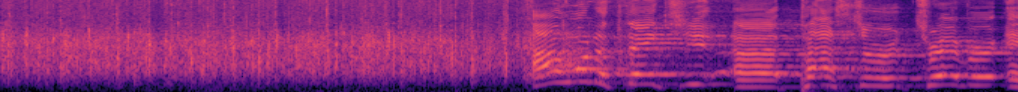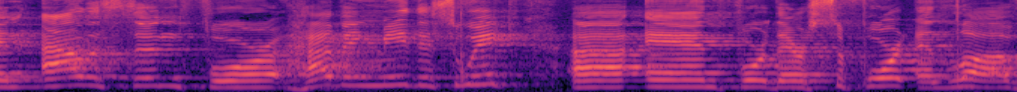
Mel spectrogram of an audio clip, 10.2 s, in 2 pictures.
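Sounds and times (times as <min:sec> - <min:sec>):
audience applause: 0:00.0 - 0:03.6
speech: 0:02.6 - 0:10.1.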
